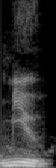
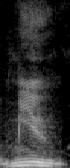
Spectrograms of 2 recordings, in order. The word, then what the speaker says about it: mu: And that's how you say it, mu. It's pronounced like MYU, mu, right?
